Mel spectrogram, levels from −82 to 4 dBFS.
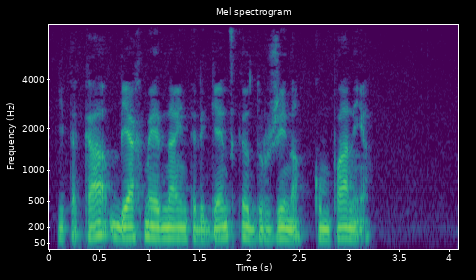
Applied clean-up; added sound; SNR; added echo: none; none; none; none.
